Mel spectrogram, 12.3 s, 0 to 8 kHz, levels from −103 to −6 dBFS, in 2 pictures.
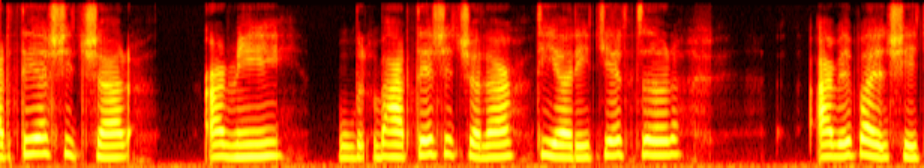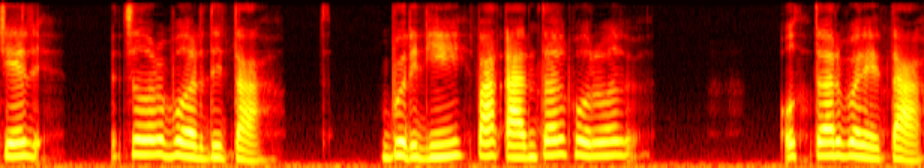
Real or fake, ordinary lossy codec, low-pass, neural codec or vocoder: fake; none; 7.2 kHz; autoencoder, 22.05 kHz, a latent of 192 numbers a frame, VITS, trained on many speakers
